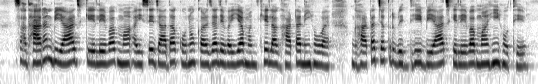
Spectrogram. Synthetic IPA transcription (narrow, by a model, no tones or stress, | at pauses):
saːd̪ʱaːɾənbijaːd͡ʒkeleːʋəbmãʔəɪsed͡ʒjaːd̪akoːnõkəɾd͡ʒaleʋəjamənkʰelaɡʱaːʈanɐɦĩɦoʋɛ | ɡʱaːʈat͡ʃəkɾəʋɾɪd̪ʱːibijaːd͡ʒkeleːʋəbmə̃ɦĩɦoːt̪ʰeː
